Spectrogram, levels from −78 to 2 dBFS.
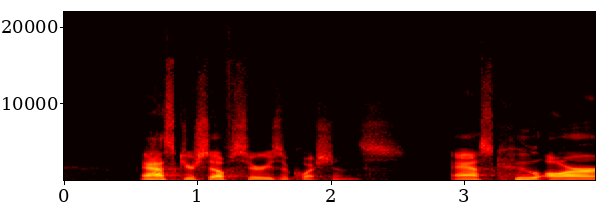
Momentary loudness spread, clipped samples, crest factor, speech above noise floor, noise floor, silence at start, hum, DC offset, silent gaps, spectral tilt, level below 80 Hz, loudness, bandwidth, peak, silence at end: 22 LU; under 0.1%; 22 dB; 43 dB; -74 dBFS; 0.6 s; none; under 0.1%; none; -4.5 dB/octave; -84 dBFS; -32 LUFS; 16.5 kHz; -10 dBFS; 0 s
